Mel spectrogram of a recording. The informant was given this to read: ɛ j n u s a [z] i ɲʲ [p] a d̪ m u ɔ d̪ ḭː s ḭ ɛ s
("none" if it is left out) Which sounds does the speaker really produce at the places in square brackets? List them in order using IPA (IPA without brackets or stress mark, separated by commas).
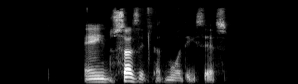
z, k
